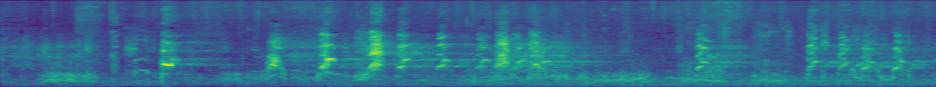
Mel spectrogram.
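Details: Medium Poodle running, giving short barks spaced irregularly across the recording, some with bright harmonic tones, while a person talks quietly in the background.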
